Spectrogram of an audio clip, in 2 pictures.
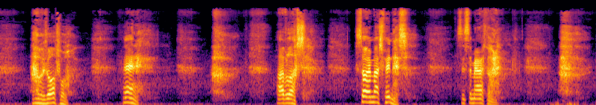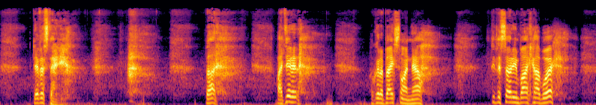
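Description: A man talks with animation close to the microphone, slightly out of breath.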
